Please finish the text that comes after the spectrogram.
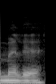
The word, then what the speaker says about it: Meslier: Meslier. Is that how you say his name? Yeah, Meslier. I think you silent S, I think.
